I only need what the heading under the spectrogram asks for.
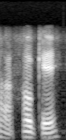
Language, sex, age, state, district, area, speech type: Goan Konkani, male, 30-45, Goa, Canacona, rural, conversation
